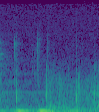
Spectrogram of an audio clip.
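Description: Quiet video game footsteps as the player holds an arrow key to walk: about five soft, mid-pitched taps in an uneven walking rhythm, with no voices and only a faint low hum between steps.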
